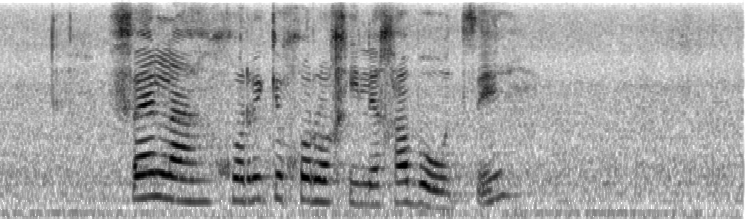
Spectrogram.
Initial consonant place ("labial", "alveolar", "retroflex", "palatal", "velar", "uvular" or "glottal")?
labial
